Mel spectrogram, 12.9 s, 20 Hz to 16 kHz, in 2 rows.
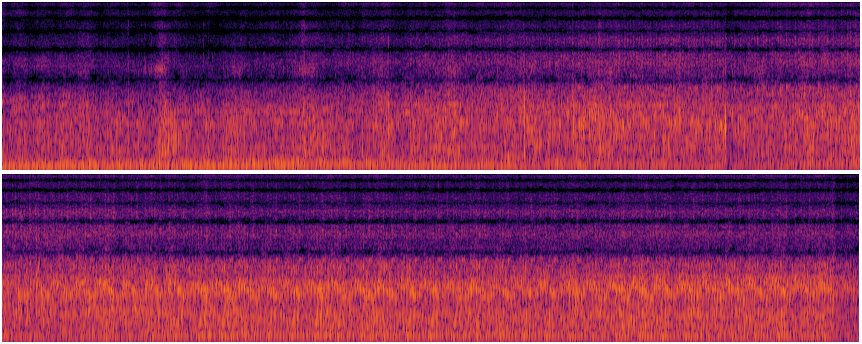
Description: This is what my 6.0 sounds like when 1 injector isn't working and 6 more are bad.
